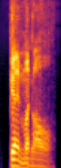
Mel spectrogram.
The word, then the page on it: bimanal: American English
